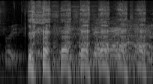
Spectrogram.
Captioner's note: laughing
